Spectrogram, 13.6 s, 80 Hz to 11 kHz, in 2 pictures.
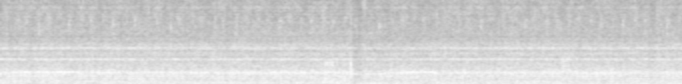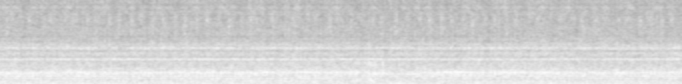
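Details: BMW E46 M52TU B25 at idle: constant gritty grinding with brief rpm drops; suspected VANOS, since the noise and rpm drop are gone with VANOS disconnected; worst at startup.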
